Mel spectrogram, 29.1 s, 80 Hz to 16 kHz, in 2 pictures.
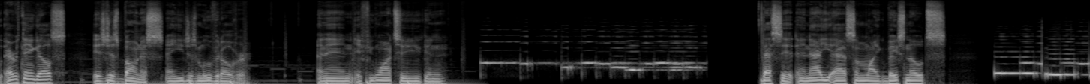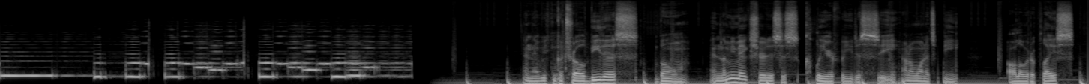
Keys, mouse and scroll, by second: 1.8 ctrl+click, 2.9 ctrl+click, 3.9 right click, 4.8 ctrl+click, 5.5 shift+click, 6.0 right click, 7.7 space, 9.4 space, 11.4-13.5 scroll down 1, 13.6 space, 13.9 space, 14.1 space, 14.5 space, 15.4-16.0 scroll down 1, 16.0 right click, 16.2 space, 16.5 space, 16.7 space, 17.7 space, 17.9 space, 18.9 double click, 20.0 space, 20.2-20.6 scroll up 1, 20.6 ctrl+click, 21.1 scroll down 1, 22.2 ctrl+b, 22.4 ctrl+b, 22.6 ctrl+b, 23.0 right click, 23.4-24.2 scroll down 1, 25.5-28.4 scroll up 1, 28.4 right click.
